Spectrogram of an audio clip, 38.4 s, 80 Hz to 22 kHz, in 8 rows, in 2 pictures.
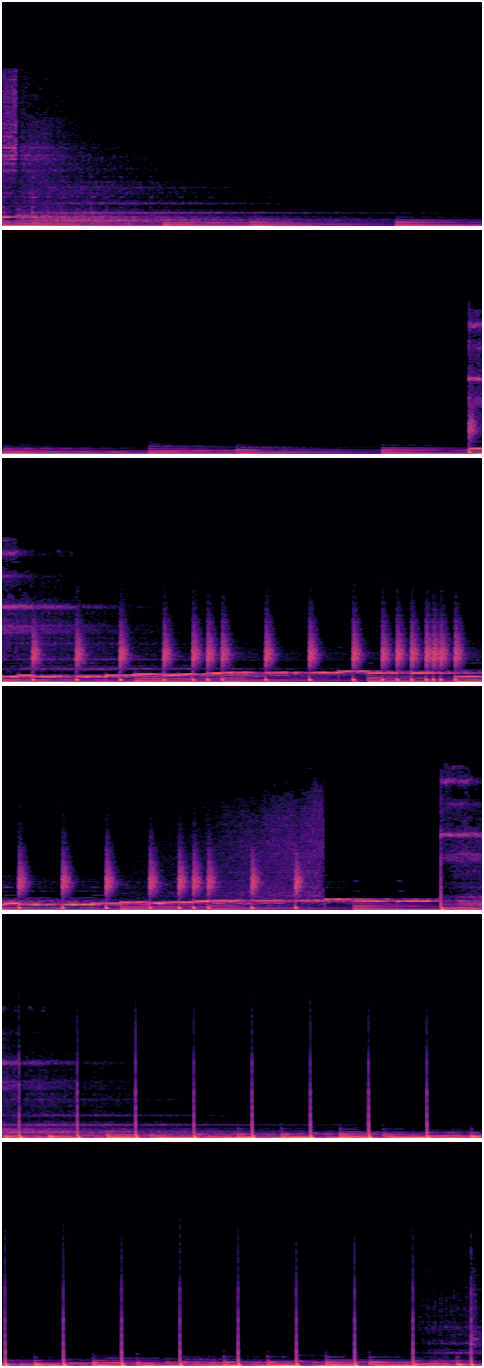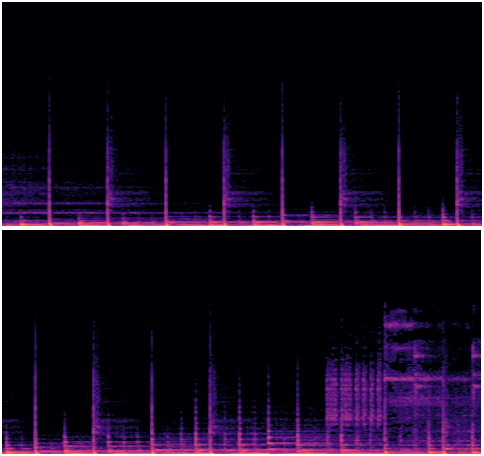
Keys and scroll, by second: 1.3 typing, 3.6 typing, 30.6 ctrl+[, 31.8 ctrl+], 37.4 ctrl+z.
